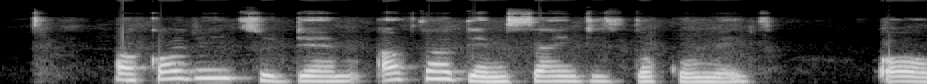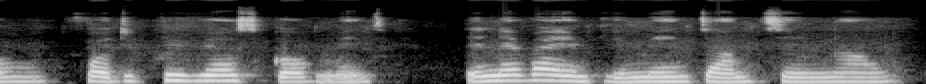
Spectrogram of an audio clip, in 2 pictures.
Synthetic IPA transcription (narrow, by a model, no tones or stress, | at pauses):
akɔdĩŋtʰudɛ̃maftadɛ̃msãɪ̃ndisdɔkjumɛ̃nt | ɔfɔdipɹiviɔsɡɔvmɛ̰̃nt | d̥enɛvaĩmplimɛ̃ntãmtʰilˠnaʊ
